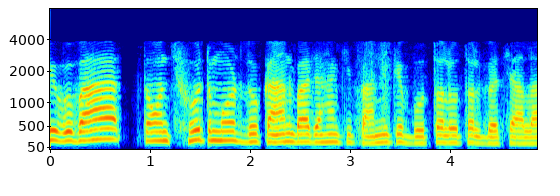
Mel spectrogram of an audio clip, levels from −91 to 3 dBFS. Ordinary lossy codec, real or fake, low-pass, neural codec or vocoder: AAC, 16 kbps; real; 7.2 kHz; none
